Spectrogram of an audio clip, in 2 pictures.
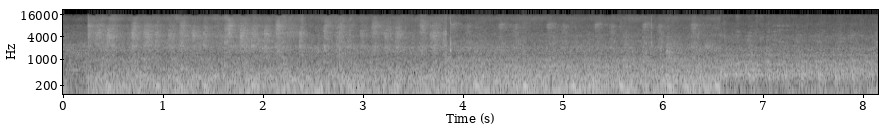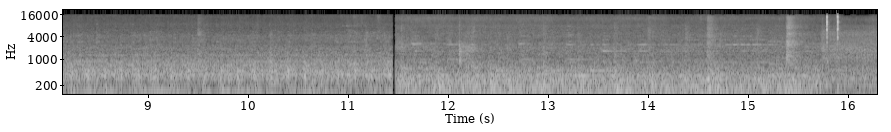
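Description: Background music over a steady low rumble. The rumble drops out abruptly about six and a half seconds in and comes back about five seconds later.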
